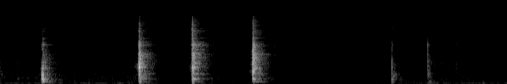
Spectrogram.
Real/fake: fake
